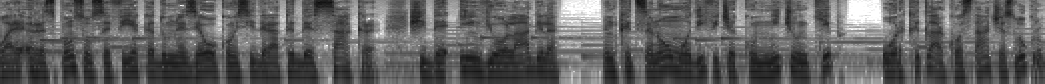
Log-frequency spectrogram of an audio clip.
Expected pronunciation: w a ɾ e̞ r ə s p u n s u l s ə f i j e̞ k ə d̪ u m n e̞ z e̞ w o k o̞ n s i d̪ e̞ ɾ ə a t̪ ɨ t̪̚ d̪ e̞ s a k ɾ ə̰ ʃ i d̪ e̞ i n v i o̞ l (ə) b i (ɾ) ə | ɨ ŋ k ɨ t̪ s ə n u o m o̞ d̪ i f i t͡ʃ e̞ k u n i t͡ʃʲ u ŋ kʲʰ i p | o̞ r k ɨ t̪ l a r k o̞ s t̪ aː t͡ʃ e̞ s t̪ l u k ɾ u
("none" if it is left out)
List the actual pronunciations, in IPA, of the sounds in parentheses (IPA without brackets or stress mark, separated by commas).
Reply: a, l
